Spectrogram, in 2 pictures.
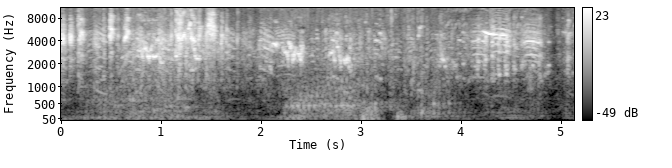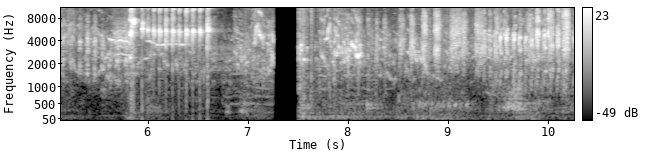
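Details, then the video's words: Flock of budgerigars in the morning, chatting to each other: constant busy high-pitched warbling and chirps from many birds, interrupted by a brief silent break. "Budgies flocks in beautiful morning 🌄 birds talking to each other"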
